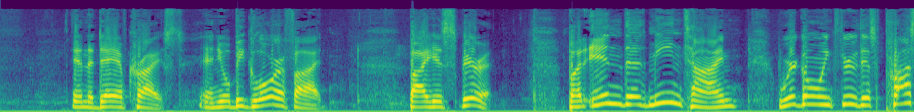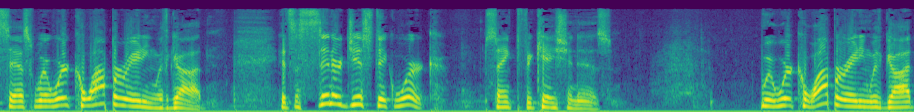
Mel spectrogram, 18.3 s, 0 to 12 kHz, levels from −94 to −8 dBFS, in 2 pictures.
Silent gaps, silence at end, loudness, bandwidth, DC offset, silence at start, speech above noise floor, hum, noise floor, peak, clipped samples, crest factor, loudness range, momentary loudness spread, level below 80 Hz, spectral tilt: none; 0 s; -13 LUFS; 9.4 kHz; 3%; 0.7 s; 34 dB; none; -46 dBFS; 0 dBFS; under 0.1%; 14 dB; 5 LU; 11 LU; -42 dBFS; -6 dB/octave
